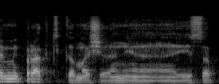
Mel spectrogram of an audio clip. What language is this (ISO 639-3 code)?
heb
